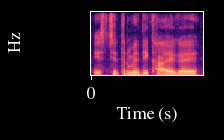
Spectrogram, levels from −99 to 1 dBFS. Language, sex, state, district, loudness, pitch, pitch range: Hindi, male, Jharkhand, Deoghar, -16 LUFS, 120 Hz, 120-130 Hz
